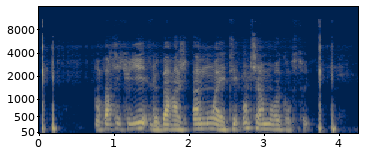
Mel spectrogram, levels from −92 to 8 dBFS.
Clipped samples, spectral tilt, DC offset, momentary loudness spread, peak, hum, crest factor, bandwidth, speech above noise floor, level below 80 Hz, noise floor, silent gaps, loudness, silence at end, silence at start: under 0.1%; -7.5 dB/octave; under 0.1%; 10 LU; -2 dBFS; none; 22 dB; 11 kHz; 44 dB; -56 dBFS; -67 dBFS; none; -24 LUFS; 0.3 s; 0.05 s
